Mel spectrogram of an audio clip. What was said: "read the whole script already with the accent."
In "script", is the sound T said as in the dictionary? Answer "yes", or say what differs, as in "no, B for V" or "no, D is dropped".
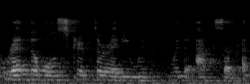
yes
